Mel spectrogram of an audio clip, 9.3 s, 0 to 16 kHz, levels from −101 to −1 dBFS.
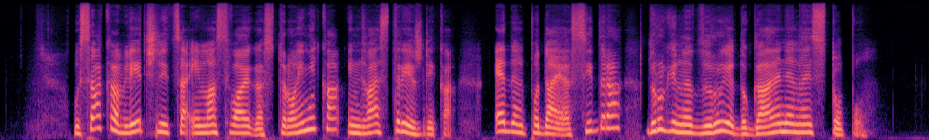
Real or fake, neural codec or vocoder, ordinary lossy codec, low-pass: fake; codec, 44.1 kHz, 2.6 kbps, DAC; none; 14.4 kHz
